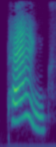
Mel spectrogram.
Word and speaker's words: thanks: Tha, tha, tha, tha, tha, thanks. থ্যাঙ্কস। আমরা যখন এটা উচ্চারণ করব, তখন আমাদের যেমন ধরো দুইটা দাঁত রয়েছে, রাইট? দুইটা দাঁতের মাঝখানে আমাদের জিহ্বা থাকবে এইরকম। থা থা থা।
